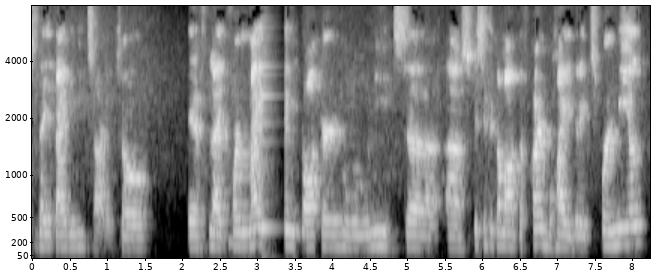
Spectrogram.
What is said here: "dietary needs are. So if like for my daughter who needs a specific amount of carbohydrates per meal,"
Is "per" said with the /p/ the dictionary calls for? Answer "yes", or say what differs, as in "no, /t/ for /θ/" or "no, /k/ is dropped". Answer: no, /f/ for /p/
